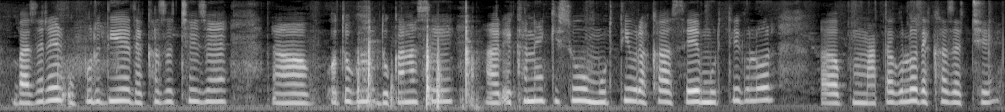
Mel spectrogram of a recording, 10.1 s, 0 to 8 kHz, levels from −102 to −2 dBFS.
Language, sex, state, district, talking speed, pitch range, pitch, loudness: Bengali, female, West Bengal, Kolkata, 120 wpm, 265-300 Hz, 285 Hz, -25 LUFS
